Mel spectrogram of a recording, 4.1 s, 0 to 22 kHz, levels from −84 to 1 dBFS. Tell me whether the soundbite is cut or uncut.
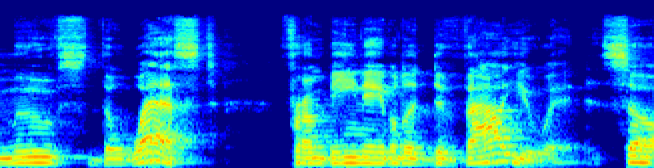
uncut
